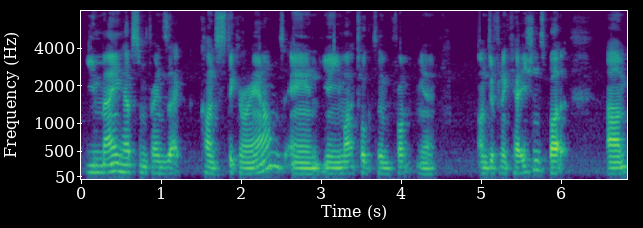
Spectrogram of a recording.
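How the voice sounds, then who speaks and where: A man giving unscripted self-development advice as a content creator, speaking in a hesitant, halting way with pauses. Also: on the low side, a little mellow, slight background noise. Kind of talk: unscripted advice talk to viewers. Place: indoors in a library.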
